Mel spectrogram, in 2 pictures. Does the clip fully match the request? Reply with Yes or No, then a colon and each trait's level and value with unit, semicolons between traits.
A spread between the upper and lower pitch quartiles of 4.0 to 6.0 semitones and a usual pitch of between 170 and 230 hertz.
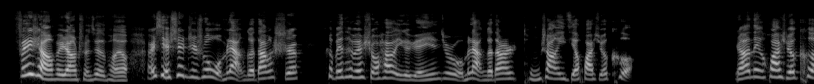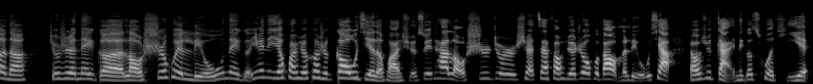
No: average, 4.9 semitones; very high, 260 Hz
